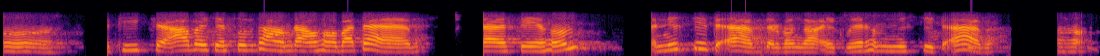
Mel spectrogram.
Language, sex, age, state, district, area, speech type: Maithili, female, 60+, Bihar, Supaul, rural, conversation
